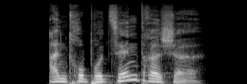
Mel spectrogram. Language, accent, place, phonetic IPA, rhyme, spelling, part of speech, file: German, Germany, Berlin, [antʁopoˈt͡sɛntʁɪʃə], -ɛntʁɪʃə, anthropozentrische, adjective, De-anthropozentrische.ogg
- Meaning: inflection of anthropozentrisch: 1. strong/mixed nominative/accusative feminine singular 2. strong nominative/accusative plural 3. weak nominative all-gender singular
